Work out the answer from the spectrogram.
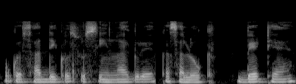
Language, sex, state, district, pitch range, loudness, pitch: Hindi, male, Rajasthan, Nagaur, 115-130 Hz, -25 LUFS, 120 Hz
